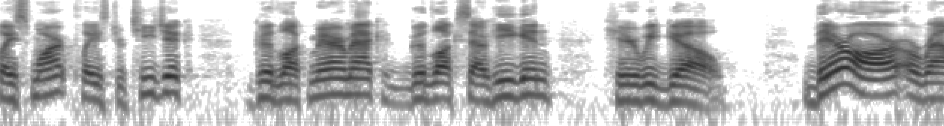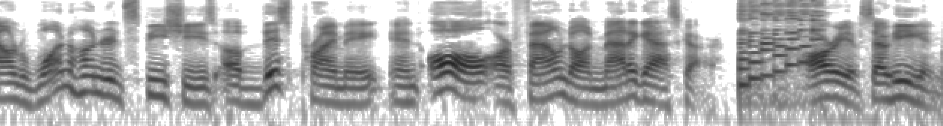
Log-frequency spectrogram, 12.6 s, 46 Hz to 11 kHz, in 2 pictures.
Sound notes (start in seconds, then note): 11.2 player buzzer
